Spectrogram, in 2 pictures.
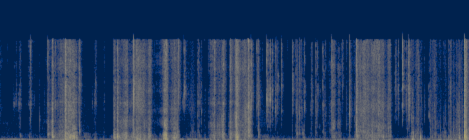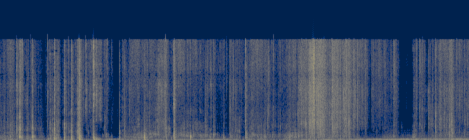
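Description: Clear plastic wrap and packing tape being slit, torn and peeled off a cardboard parcel: irregular crinkling and rustling with scattered sharp cracks, and a longer stretch of tearing late on as the box is opened.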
